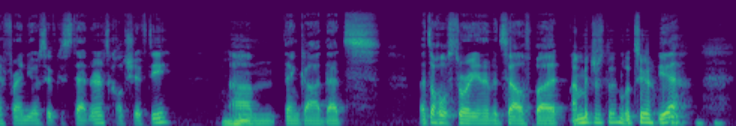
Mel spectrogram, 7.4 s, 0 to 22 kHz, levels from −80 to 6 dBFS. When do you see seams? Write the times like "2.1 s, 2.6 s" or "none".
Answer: none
